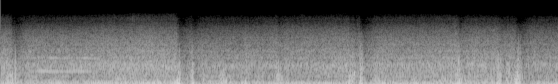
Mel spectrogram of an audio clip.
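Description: Motorhome on the move: steady engine hum and road noise with wind buffeting the microphone, and a few short knocks or rattles, the sharpest about a second in.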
